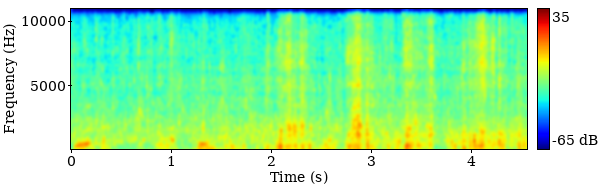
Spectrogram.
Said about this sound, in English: Is that a rushing river? A waterfall? Yeah, kind of. It's a sound that I recorded standing on a massive piece of ice. It's like 2 miles thick in the thickest part. It's the Greenland ice sheet.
